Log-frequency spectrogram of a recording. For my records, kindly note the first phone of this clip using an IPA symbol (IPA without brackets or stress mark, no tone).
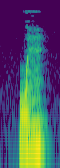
w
